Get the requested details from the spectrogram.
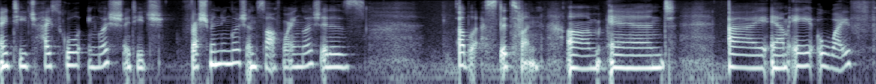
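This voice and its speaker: A woman speaks very slowly in a fairly high, flat monotone. Noticeable background noise runs under her voice. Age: 20s. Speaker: podcast co-host, high school English teacher. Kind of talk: casual chat.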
